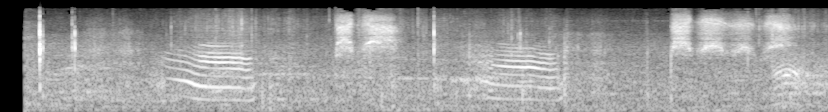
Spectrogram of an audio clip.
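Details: Mother cat with two kittens in a safe garden, two high, wavering meows each about half a second long, with clicks and brief rustling sounds between them.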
